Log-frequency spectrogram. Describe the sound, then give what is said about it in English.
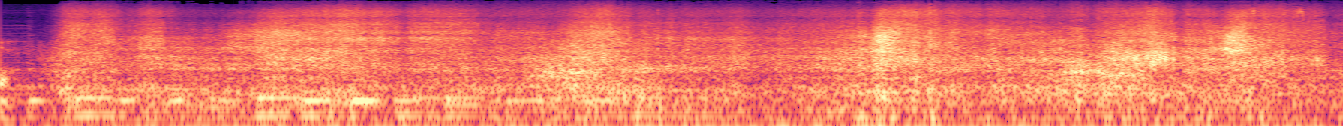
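A surf sound effect for a storm sequence in a play, made by tilting a box filled with cat litter: broad, hissing washes that swell and recede in slow waves, with a few brighter gritty rushes near the end. “There is a storm sequence in the play, and so getting the sound of surf is kind of interesting. That there's just sort of a box filled with cat litter, frankly”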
